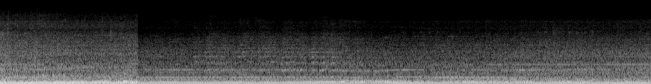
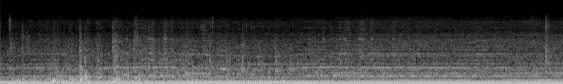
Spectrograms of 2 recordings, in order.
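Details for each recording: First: 1999 Bobcat 864 tracked skid steer, trying to climb a hill: steady mid-pitched whine over labouring diesel drone while barely creeping; right-side hydraulic drive motor weak, worse when hot, hydraulic warning light; bad drive motor, later replaced with rebuilt unit. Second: 1999 Bobcat 864 tracked skid steer after replacing right-side drive motor with rebuilt unit and refilling fluid, test run: even diesel drone with faint steady tone, drive pulls smoothly without stumbling; healthy hydraulic drive.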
